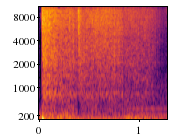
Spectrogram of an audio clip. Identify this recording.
droplet sizzle
Water drop hitting a hot plate.
water-drop, boil, sizzle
